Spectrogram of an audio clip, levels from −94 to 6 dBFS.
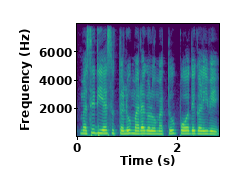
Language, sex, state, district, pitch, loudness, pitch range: Kannada, female, Karnataka, Bidar, 210 Hz, -13 LUFS, 205-220 Hz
